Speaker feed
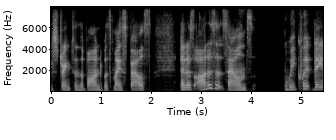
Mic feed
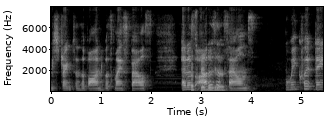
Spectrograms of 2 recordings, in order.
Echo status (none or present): present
